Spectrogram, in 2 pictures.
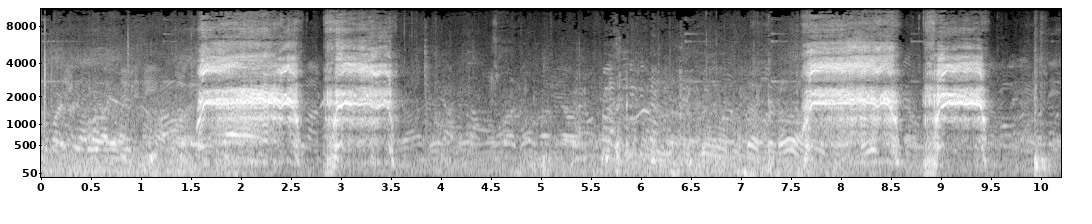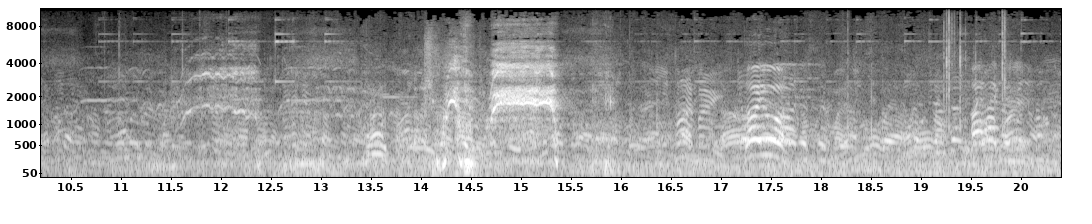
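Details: Young stallion, two years old, from Dăneștii Chioarului in Maramureș, Romania: three loud, rough whinny bursts spaced several seconds apart, each about a second long, over steady nearby conversation.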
